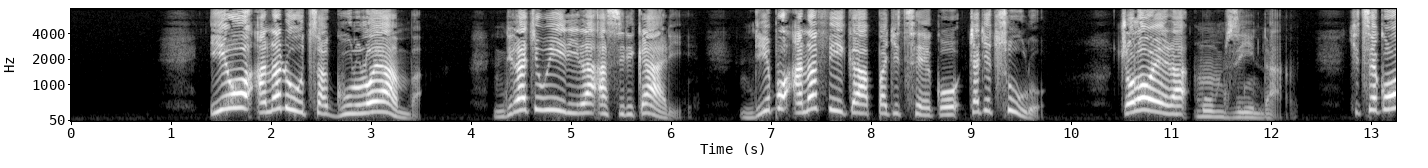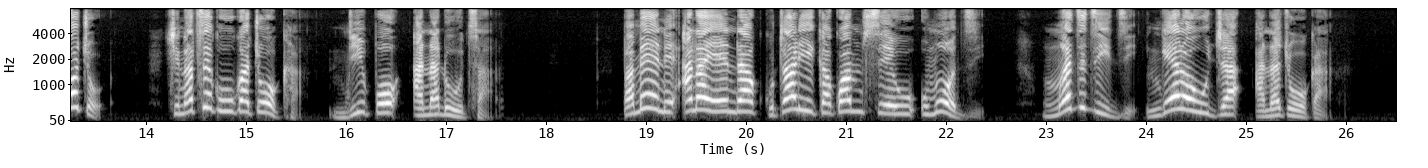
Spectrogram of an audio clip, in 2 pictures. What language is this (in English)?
Nyanja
